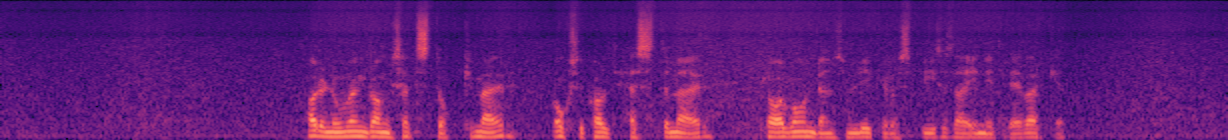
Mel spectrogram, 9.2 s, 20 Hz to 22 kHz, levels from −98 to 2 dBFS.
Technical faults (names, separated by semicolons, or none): noise suppressor artifacts; speech cut by the noise suppressor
